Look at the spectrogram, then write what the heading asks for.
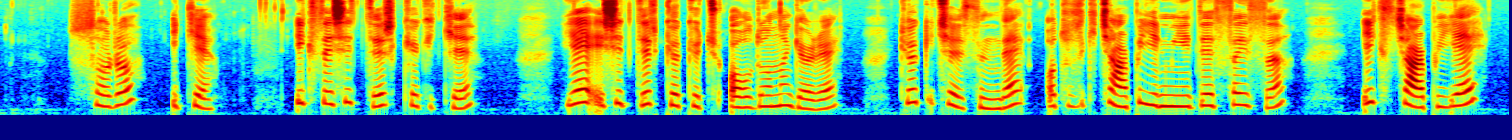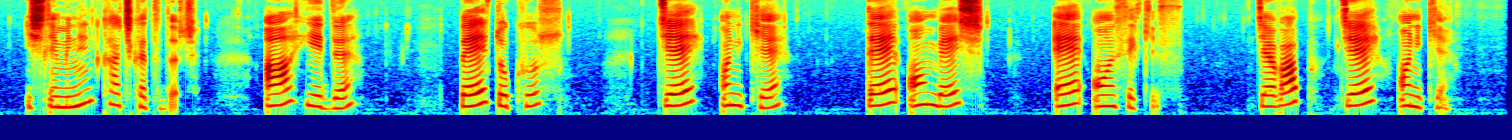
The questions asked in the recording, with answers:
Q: X eşittir kök 2, y eşittir kök 3 olduğuna göre kök içerisinde 32 çarpı 27 sayısı x çarpı y işleminin kaç katıdır?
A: Cevap C 12.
